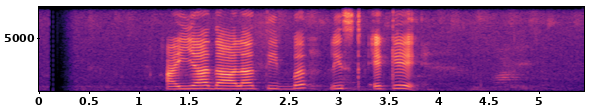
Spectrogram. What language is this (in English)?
Sinhala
